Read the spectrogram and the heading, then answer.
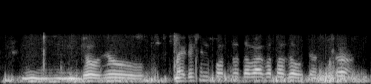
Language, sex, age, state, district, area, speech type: Odia, male, 30-45, Odisha, Nabarangpur, urban, conversation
